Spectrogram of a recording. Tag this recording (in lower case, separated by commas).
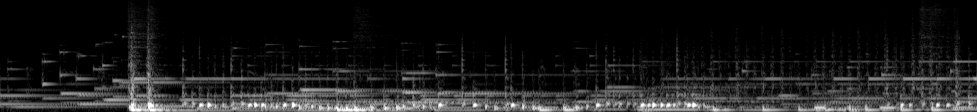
music, wood block, percussion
